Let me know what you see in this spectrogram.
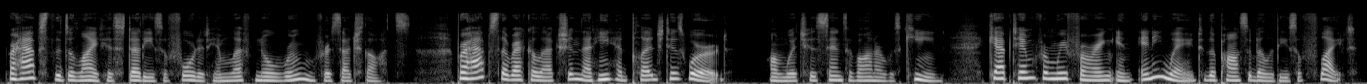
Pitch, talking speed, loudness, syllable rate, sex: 205 Hz, 185 wpm, -19 LUFS, 4.4 syllables/s, female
